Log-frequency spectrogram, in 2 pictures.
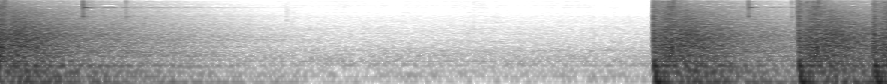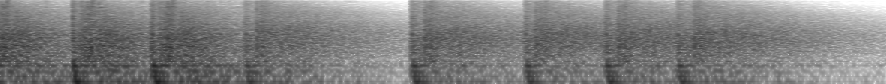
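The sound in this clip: Loud video-game gunfire opens with a burst of shots that rings out and fades to near silence. Many sharp, evenly spaced shots then follow in two rapid runs, each crack ringing briefly before the next.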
